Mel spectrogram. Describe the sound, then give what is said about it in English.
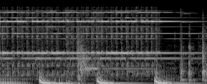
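A telephone rings with a steady, continuous electronic tone that holds through the whole moment. A few dull, low thumps sound underneath, and no one speaks. “That's the phone. I'll get it.”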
